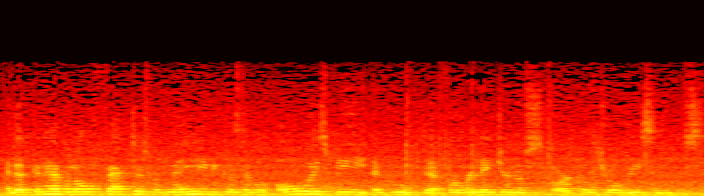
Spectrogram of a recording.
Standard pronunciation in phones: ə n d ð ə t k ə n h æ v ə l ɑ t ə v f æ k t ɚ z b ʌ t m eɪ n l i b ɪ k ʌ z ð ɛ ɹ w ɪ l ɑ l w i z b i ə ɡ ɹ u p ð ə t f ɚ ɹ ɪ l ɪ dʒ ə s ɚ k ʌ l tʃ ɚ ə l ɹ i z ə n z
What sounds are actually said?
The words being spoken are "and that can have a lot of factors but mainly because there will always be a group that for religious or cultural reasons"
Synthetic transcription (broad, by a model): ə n ð ə t k ə n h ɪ v ə l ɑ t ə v f æ k t ɚ z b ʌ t m eɪ n l i b ɪ k ʌ z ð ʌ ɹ w ɪ l ɑ l w i z b i ə ɡ ɹ u p ð ə t f ɚ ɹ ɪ l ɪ dʒ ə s ɚ k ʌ l tʃ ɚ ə l ɹ i z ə n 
